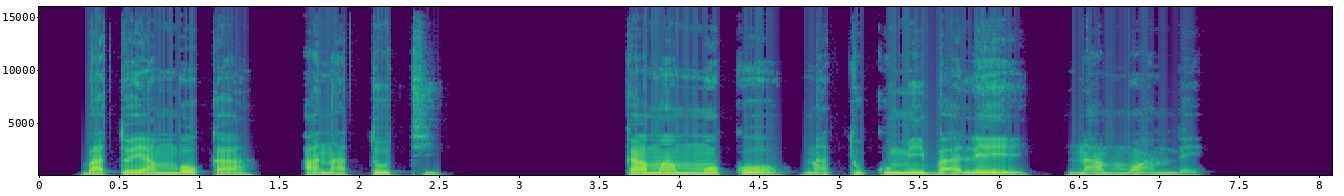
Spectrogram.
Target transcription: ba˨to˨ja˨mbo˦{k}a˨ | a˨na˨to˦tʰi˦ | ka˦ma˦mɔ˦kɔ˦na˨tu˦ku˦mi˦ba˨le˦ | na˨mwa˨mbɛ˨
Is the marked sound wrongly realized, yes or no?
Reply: no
